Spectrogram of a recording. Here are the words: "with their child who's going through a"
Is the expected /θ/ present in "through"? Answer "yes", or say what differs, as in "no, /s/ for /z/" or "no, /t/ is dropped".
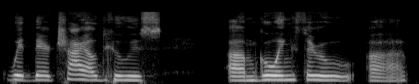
yes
